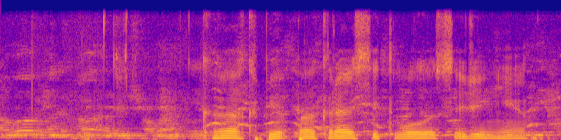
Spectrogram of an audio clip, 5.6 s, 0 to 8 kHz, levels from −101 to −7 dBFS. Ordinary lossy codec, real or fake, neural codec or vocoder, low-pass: none; real; none; 7.2 kHz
